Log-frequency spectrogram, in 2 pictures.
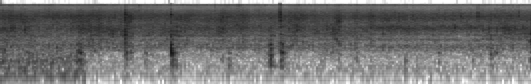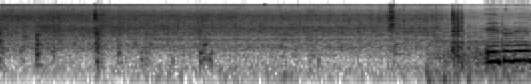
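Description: A spoon scrapes and clinks against a metal pan.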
